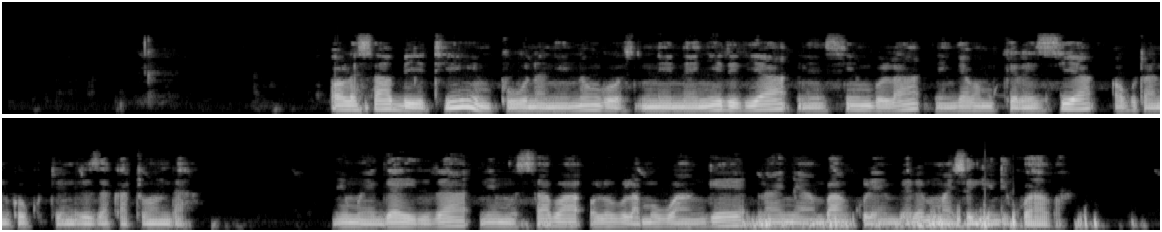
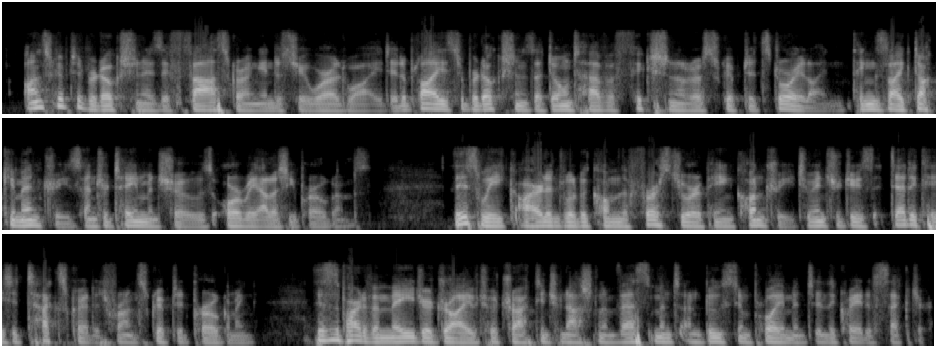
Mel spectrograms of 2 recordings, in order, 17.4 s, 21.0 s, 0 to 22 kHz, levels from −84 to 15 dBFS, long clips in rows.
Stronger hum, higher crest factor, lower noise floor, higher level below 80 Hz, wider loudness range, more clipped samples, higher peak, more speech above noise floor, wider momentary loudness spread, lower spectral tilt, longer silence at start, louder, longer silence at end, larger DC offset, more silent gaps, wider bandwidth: neither; about the same, 16 dB vs 18 dB; first, -79 dBFS vs -56 dBFS; about the same, -46 dBFS vs -46 dBFS; about the same, 5 LU vs 3 LU; neither; first, 0 dBFS vs -6 dBFS; first, 64 dB vs 33 dB; about the same, 8 LU vs 10 LU; first, -7.5 dB/octave vs -6 dB/octave; first, 2.45 s vs 0.15 s; first, -16 LUFS vs -23 LUFS; about the same, 0.2 s vs 0.1 s; neither; neither; second, 7.4 kHz vs 8.8 kHz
